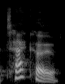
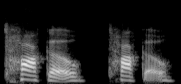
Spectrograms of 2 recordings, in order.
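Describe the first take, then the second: First: Taco said TAK-oh, short a like in cat; Australian taco, flat a; Aussie taco. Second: Taco said TAH-koh, open ah; American taco with a long ah. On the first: Telling viewers how Aussies say it, taco with short a. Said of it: "T A C O is pronounced in Australia". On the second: Co-host showing the US way, taco with open ah. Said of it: "It's called". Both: Shown as a demonstration.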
